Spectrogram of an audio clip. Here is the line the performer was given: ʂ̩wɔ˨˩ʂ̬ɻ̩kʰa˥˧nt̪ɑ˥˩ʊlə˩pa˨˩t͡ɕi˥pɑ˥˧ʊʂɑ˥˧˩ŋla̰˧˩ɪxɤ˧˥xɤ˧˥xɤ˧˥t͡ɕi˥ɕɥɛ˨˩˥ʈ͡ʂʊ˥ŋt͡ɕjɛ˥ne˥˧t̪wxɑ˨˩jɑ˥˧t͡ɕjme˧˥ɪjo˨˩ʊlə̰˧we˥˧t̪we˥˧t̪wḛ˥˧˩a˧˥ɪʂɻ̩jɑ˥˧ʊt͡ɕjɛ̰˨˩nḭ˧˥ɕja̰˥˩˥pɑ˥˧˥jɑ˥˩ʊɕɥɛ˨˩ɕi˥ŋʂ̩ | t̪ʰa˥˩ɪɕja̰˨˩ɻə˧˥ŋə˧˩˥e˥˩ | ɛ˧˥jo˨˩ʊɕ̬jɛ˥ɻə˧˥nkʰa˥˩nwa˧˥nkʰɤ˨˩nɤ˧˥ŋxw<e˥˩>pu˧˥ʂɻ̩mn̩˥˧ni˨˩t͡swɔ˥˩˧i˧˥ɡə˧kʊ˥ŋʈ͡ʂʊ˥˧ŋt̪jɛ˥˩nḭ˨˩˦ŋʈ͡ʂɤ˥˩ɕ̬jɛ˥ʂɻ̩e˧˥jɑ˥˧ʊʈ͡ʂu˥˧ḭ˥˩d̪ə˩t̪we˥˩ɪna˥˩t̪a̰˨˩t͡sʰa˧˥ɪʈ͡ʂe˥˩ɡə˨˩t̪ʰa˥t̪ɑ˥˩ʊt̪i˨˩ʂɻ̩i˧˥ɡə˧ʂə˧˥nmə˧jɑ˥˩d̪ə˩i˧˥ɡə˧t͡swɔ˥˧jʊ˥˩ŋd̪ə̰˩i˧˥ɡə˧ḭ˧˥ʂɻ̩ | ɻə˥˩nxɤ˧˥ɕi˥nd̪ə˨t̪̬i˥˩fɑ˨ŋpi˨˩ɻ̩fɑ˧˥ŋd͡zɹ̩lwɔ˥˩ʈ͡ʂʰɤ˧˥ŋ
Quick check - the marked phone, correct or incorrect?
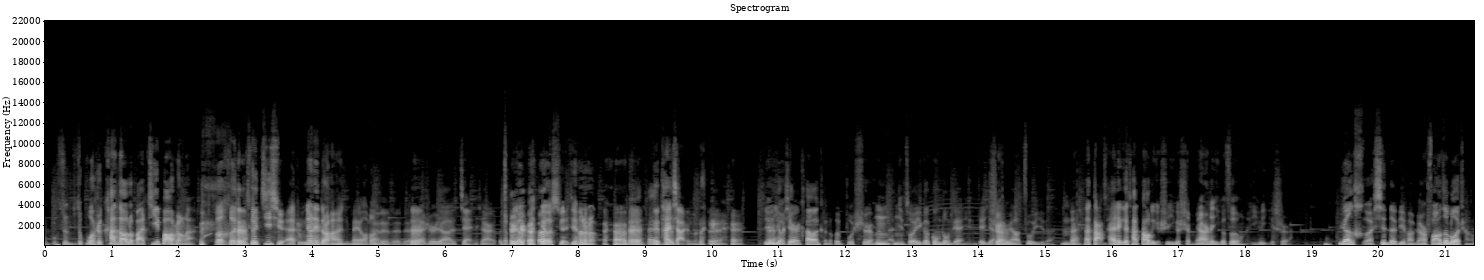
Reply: correct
